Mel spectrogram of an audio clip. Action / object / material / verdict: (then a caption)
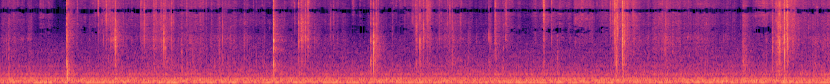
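scrape / block of gym chalk (magnesium carbonate) / magnesium carbonate / none. Fingertips press, crush and rub chunks of purple-dyed gym chalk (magnesium carbonate) into powder, next to dark-coated chalk blocks. A steady low rumbling crunch runs throughout, with sharp, bright crackles and snaps scattered across the clip as pieces break apart.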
